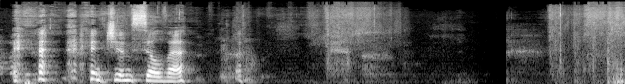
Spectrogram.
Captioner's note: laughter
